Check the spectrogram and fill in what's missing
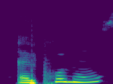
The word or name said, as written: elle prononce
